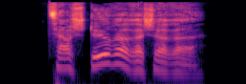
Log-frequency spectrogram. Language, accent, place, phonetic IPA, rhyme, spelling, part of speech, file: German, Germany, Berlin, [t͡sɛɐ̯ˈʃtøːʁəʁɪʃəʁə], -øːʁəʁɪʃəʁə, zerstörerischere, adjective, De-zerstörerischere.ogg
- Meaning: inflection of zerstörerisch: 1. strong/mixed nominative/accusative feminine singular comparative degree 2. strong nominative/accusative plural comparative degree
